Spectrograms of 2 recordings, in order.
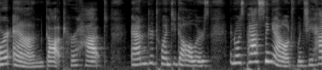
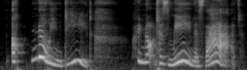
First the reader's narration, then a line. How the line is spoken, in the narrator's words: exclaimed Anne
